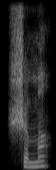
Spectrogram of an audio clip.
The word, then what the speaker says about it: 什么: 这是什么？这是一支笔。这是一支什么笔？这是一支毛笔。那是本什么书？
